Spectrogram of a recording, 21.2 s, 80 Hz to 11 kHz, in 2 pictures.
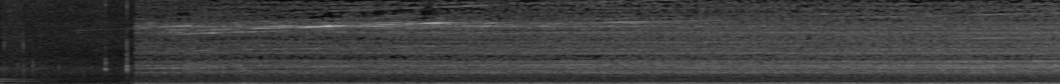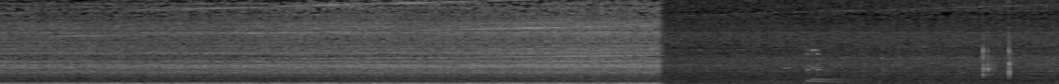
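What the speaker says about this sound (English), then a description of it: "Let's go ahead and start engine number 1." An Airbus H160 helicopter engine starts up in Microsoft Flight Simulator. A steady turbine roar and high whine build slowly and hold, then cut off abruptly, with no talking.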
